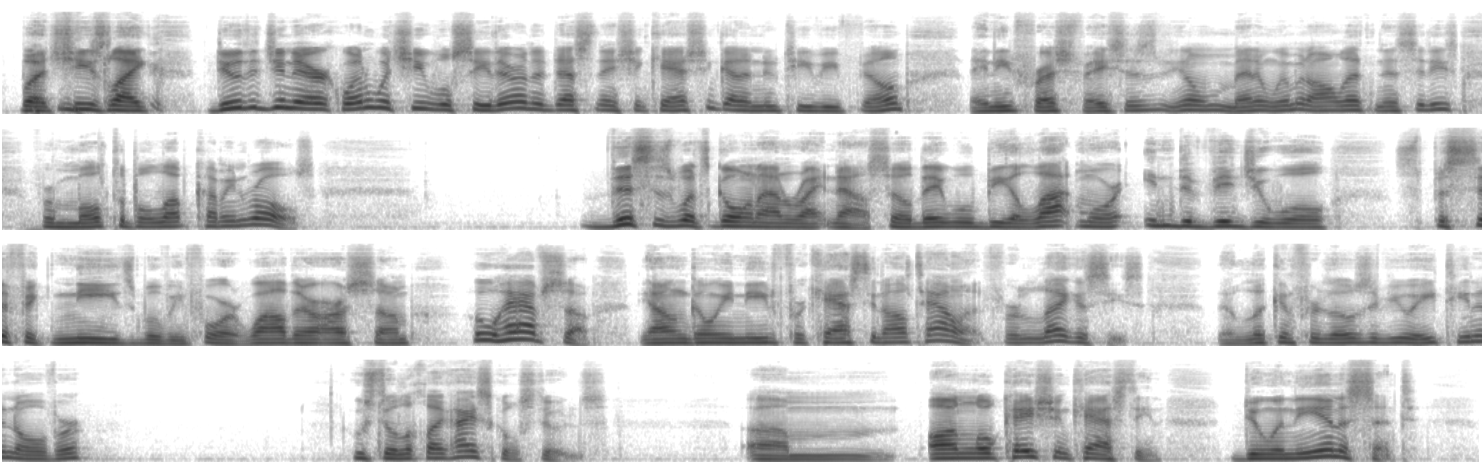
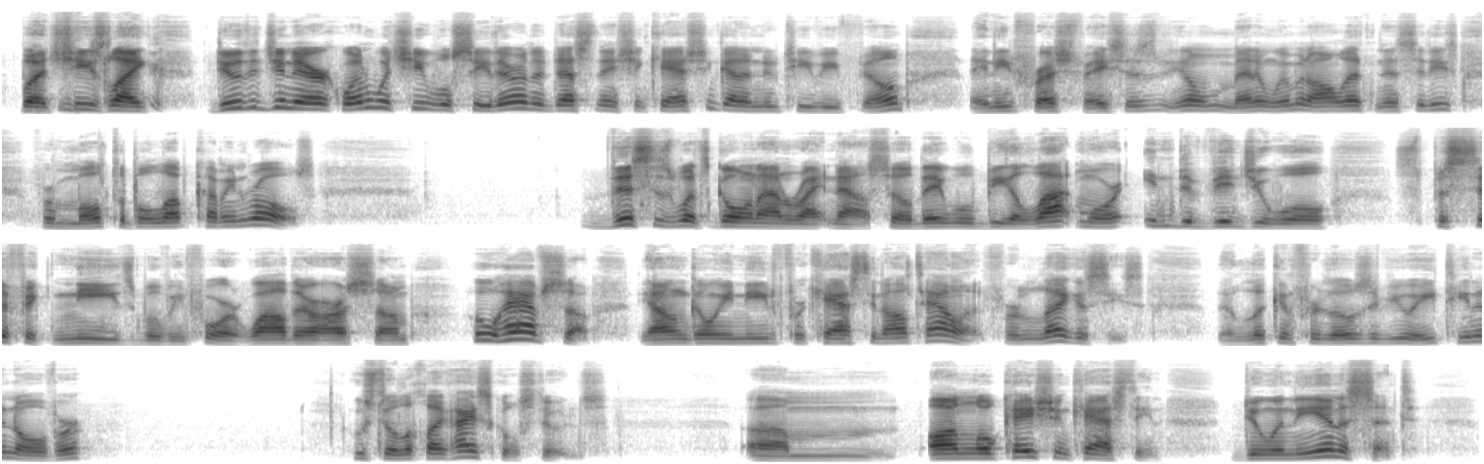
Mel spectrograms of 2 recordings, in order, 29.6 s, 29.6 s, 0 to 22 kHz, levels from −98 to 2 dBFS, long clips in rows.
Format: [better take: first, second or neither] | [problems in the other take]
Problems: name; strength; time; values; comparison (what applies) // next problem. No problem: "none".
first | thin; very; fading below 450 Hz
